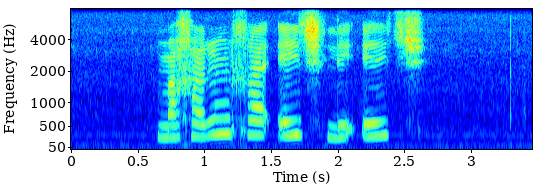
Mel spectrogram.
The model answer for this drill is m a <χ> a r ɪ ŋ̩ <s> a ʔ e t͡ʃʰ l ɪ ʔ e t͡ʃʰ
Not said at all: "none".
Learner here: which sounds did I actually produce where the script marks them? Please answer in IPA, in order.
χ, χ

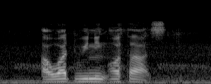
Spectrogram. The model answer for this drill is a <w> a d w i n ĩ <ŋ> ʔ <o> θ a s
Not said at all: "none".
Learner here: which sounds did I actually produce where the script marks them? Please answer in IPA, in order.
w, ŋ, ɔ

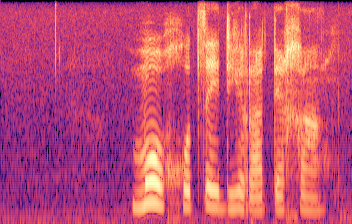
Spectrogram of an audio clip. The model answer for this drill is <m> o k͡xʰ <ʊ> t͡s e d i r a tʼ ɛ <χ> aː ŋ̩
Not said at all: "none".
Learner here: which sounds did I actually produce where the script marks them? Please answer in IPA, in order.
m, ʊ, χ

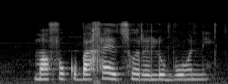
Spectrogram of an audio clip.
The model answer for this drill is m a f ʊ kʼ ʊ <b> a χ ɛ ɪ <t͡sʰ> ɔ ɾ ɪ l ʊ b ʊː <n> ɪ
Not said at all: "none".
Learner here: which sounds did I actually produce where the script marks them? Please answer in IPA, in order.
b, t͡sʰ, n

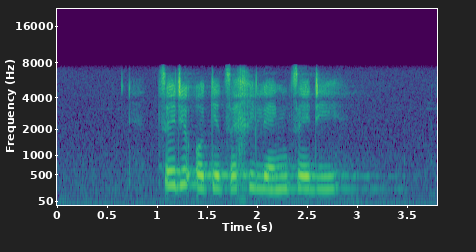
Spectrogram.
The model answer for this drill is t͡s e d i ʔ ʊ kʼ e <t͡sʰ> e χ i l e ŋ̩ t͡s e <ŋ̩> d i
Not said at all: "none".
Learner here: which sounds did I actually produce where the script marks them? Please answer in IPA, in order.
t͡s, none

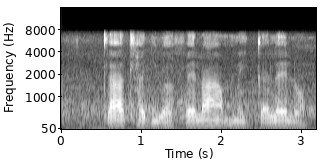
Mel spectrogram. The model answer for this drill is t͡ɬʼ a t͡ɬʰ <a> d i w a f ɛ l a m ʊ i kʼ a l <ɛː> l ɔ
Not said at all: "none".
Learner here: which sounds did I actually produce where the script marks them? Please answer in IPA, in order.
a, ɛː

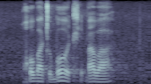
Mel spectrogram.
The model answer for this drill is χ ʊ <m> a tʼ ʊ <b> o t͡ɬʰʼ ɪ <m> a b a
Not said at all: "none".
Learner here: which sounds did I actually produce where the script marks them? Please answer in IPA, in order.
b, b, b

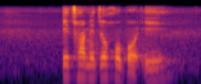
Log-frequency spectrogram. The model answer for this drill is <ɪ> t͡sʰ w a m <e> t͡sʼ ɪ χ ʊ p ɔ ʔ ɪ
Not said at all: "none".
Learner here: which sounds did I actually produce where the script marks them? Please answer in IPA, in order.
ɪ, e

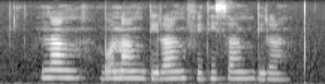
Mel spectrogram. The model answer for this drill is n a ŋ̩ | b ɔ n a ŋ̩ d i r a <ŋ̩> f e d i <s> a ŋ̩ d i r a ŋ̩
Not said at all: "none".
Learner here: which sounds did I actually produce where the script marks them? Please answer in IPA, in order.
ŋ̩, s

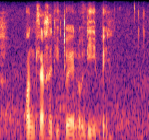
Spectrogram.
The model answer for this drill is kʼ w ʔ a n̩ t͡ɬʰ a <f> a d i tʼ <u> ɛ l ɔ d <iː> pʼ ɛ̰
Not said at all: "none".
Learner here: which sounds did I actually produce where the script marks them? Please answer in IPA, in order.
χ, w, iː

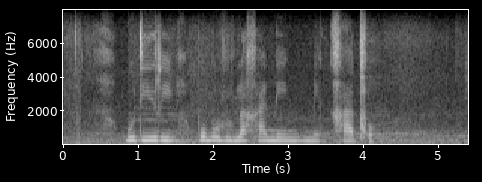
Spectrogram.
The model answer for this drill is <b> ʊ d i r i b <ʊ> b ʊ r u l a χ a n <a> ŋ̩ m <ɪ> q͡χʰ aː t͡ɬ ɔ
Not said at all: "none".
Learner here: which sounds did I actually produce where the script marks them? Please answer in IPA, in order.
b, ʊ, e, ɪ

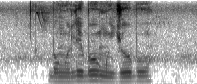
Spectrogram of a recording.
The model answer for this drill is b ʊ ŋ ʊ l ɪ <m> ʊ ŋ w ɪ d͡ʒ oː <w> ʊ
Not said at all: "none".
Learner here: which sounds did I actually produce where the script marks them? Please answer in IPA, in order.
b, b

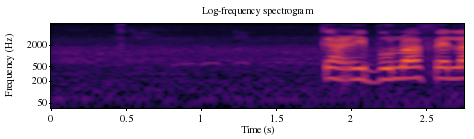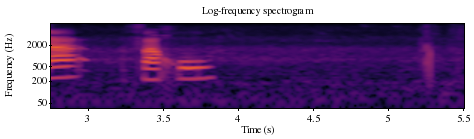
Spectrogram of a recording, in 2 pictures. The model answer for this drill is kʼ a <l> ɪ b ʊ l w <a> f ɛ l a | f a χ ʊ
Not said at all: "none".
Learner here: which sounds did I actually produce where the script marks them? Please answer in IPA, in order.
r, a

